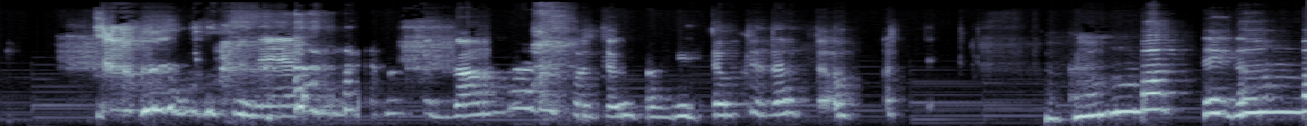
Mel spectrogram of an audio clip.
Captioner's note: laughs; laughs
